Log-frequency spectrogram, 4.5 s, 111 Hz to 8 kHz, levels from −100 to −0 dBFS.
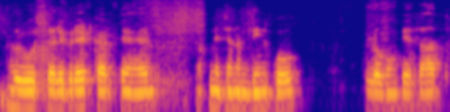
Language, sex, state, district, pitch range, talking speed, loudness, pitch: Hindi, male, Jharkhand, Jamtara, 120-130 Hz, 145 wpm, -20 LUFS, 125 Hz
